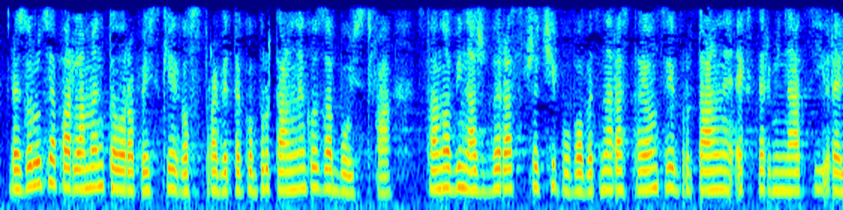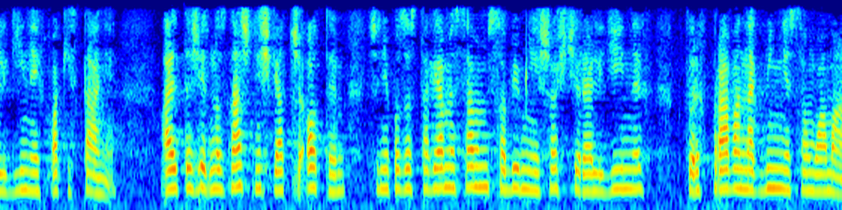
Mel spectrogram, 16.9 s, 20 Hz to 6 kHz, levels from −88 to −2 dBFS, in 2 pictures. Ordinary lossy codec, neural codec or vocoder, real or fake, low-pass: AAC, 32 kbps; none; real; 5.4 kHz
